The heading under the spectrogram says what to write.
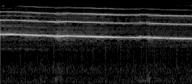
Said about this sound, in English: So fireworks. Yes. It was fireworks not long ago, a couple of months ago, wasn't it? Depending on when you're listening to this. But never more than 11 months away. Yeah. So sometime in the last 11 months, it was bonfire night.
